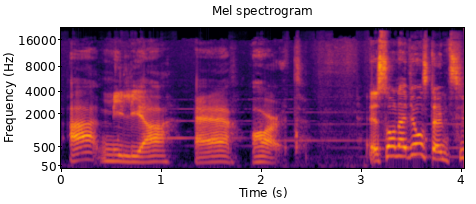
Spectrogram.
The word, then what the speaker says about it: Amelia Earhart: Elle s'appelle Amilia Herhard et c'est dur à dire ce nom mais ça se prononce Amilia Airhard.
